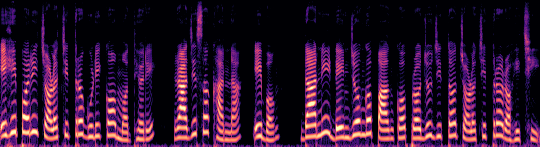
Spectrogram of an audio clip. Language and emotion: Odia, neutral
